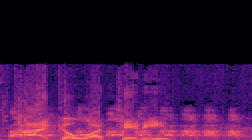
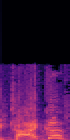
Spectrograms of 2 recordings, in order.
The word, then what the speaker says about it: Taika: bad guy uncomfortably again oh god tycho i mean are you sure how could he be anything else but an actor are you sure you're pronounced i held back i held back that's exactly how you pronounce it don't think i didn't look that up oh so you saying i don't understand how to say taika is that what you're saying it's tiger is that the part you're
